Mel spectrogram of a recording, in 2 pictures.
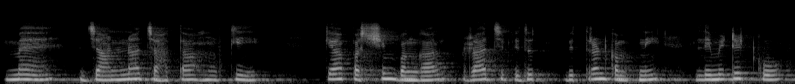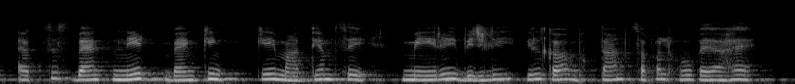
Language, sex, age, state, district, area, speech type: Hindi, female, 30-45, Madhya Pradesh, Seoni, rural, read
